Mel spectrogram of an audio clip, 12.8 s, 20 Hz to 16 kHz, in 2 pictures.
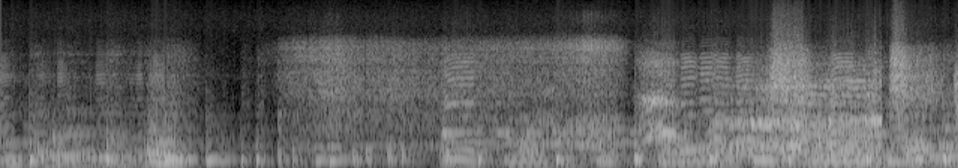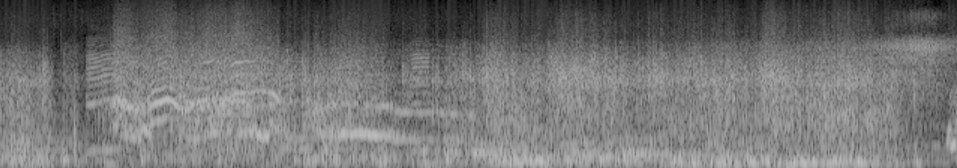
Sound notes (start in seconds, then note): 1.8 Gila monster hissing; 3.7 Liz gasps; 5.6 metal crunching; 7.1 couple screaming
